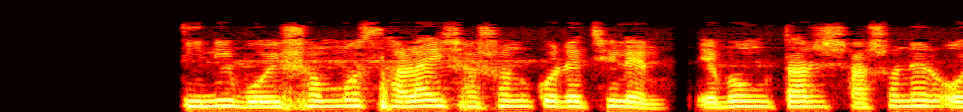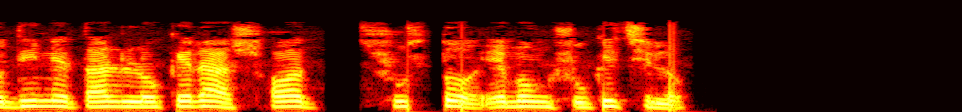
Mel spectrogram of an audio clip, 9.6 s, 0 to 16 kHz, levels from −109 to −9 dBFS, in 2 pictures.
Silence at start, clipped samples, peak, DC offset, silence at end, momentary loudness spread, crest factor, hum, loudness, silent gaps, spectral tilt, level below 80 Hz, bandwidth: 0.9 s; under 0.1%; -2 dBFS; under 0.1%; 1.4 s; 6 LU; 16 dB; none; -19 LUFS; 3.39-3.43 s, 6.44-6.60 s; -7 dB/octave; -56 dBFS; 7 kHz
